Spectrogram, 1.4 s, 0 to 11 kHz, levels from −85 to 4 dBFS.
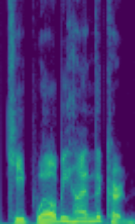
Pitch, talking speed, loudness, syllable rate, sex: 145 Hz, 220 wpm, -15 LUFS, 5.7 syllables/s, male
